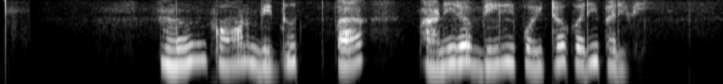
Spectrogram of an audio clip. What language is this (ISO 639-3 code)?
ori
